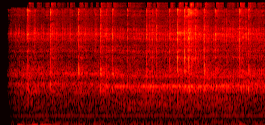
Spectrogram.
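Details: Aquarium water pump: steady hum with irregular sharp clicks and rattles from a loose, wobbling impeller knocking inside; fix is to disassemble the pump, clean scale from inside and glue the wobbly impeller.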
